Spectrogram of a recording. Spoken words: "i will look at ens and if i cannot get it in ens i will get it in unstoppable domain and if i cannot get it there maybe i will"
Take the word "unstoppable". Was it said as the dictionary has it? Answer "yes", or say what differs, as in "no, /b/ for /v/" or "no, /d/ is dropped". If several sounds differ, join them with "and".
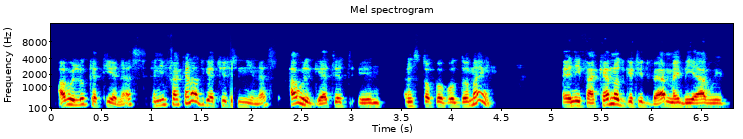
yes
